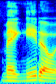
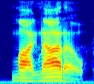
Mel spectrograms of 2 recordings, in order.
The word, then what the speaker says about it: Magneto: Because he tried to pronounce Magneto as a name. Magnato.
